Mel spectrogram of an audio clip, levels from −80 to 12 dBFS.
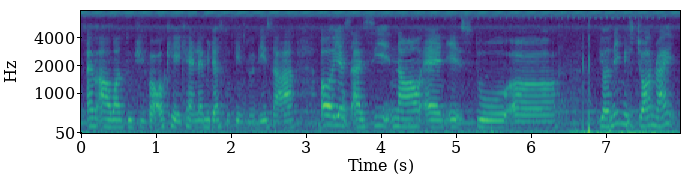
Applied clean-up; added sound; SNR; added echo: none; Cricket; 3 dB; reverberation time 0.4 s.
